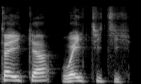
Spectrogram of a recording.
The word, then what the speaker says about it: Taika Waititi: Donc, Taikiki, ça se passe là-bas. – C'est Taika Waititi. – Taika, pardon. Ouais, tu vois, je l'ai complètement écorché son nom. J'ai mélangé prénom et nom.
